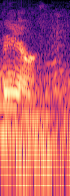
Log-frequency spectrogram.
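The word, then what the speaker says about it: Nairne: How do you spell it? E-L-I-Y-T. Okay. And it's Nairn.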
